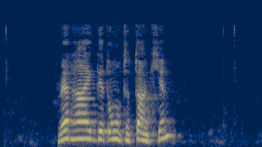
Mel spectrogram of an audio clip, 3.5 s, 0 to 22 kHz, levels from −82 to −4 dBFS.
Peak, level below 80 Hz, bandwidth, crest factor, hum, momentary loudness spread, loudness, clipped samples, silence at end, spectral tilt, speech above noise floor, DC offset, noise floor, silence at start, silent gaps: -8 dBFS; -68 dBFS; 11.5 kHz; 18 dB; none; 8 LU; -25 LUFS; under 0.1%; 1.15 s; -6 dB/octave; 41 dB; under 0.1%; -65 dBFS; 0.75 s; none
